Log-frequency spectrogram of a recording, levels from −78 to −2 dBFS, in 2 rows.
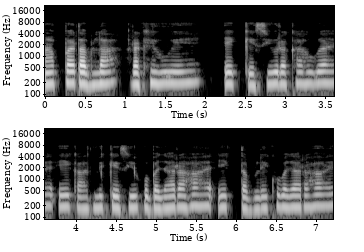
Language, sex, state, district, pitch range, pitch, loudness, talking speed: Hindi, male, Bihar, Jamui, 180-195 Hz, 190 Hz, -23 LUFS, 200 wpm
